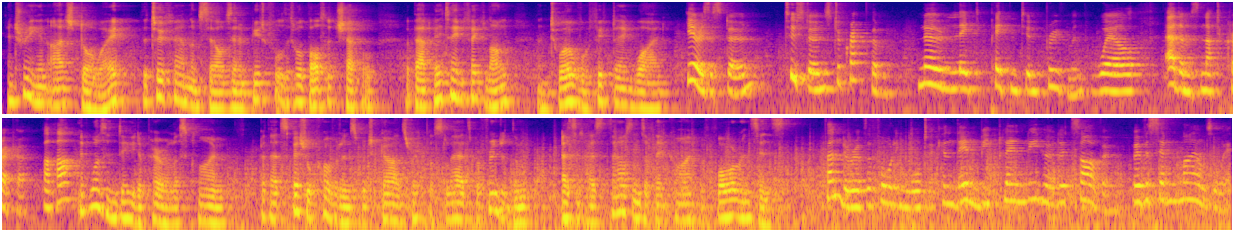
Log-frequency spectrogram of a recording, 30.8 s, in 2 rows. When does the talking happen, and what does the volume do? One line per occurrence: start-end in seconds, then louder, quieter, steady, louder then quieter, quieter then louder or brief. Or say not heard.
0.1-30.7 steady.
